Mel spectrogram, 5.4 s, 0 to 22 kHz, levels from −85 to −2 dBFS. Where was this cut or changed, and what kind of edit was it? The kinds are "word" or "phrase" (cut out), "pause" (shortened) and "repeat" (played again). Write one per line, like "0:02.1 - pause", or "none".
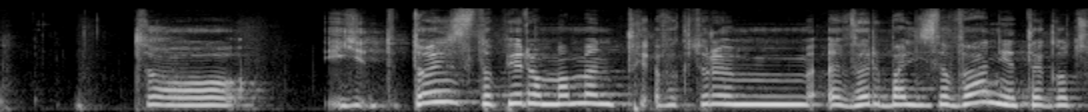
none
